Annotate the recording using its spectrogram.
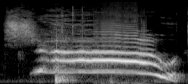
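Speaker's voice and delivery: loud, high hammed-up achoo; acted sneeze. Reading aloud, doing Louise's giant sneeze. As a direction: let a huge sneeze fly.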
